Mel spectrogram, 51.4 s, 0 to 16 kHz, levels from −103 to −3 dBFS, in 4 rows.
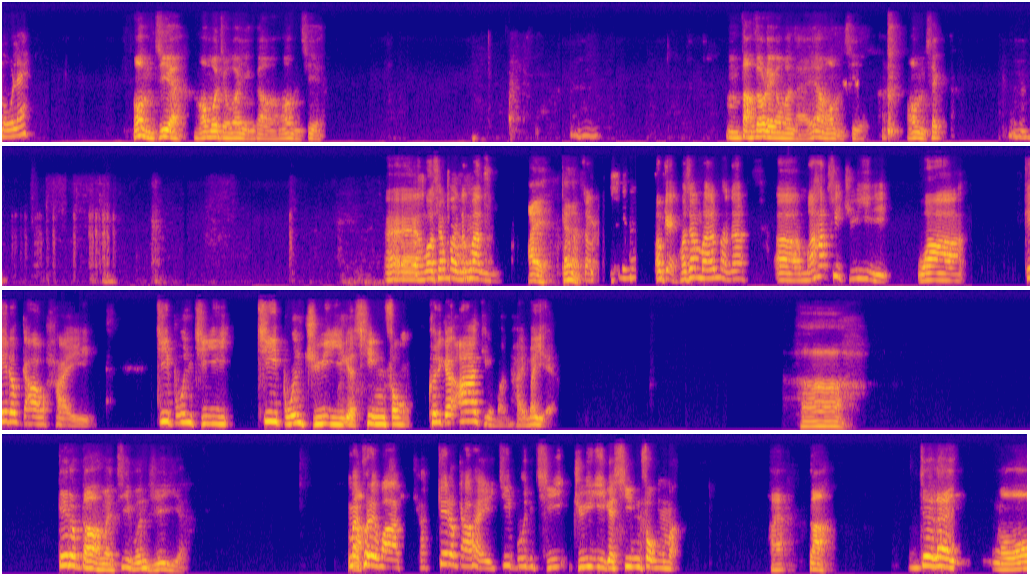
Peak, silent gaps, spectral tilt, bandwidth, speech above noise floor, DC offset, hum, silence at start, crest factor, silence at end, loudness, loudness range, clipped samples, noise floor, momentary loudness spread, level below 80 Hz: -2 dBFS; none; -5.5 dB/octave; 12.5 kHz; 63 dB; under 0.1%; none; 0 s; 22 dB; 0 s; -21 LUFS; 12 LU; under 0.1%; -83 dBFS; 18 LU; -66 dBFS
